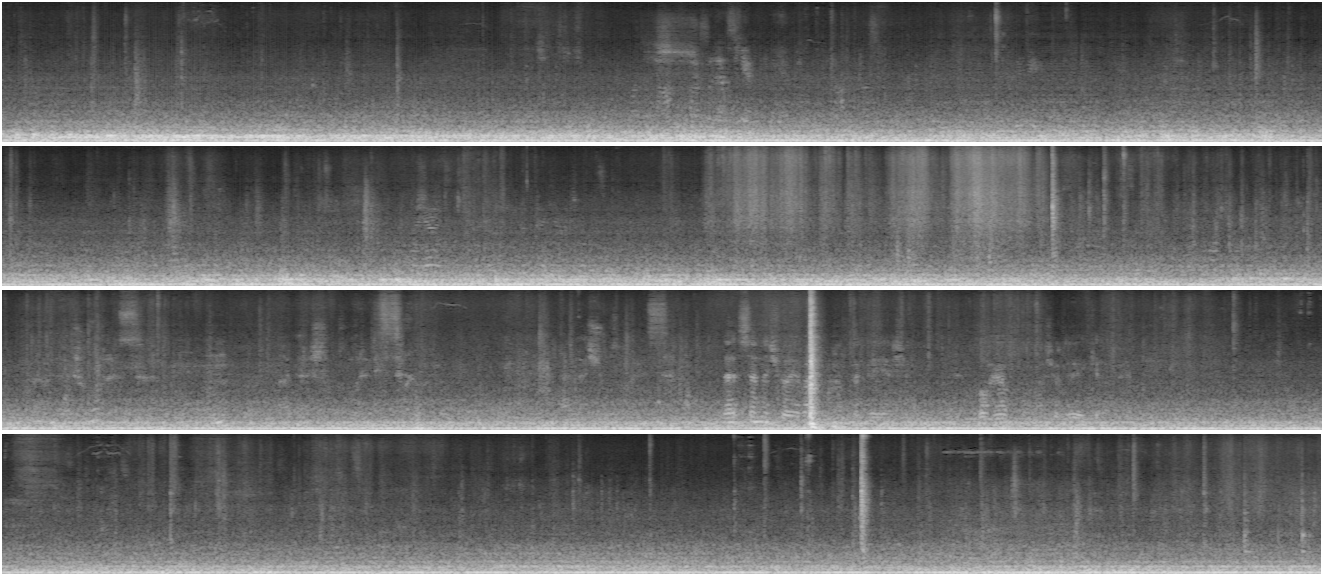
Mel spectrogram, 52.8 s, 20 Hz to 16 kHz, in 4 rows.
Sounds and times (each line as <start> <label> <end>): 0.0 train ride 52.7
